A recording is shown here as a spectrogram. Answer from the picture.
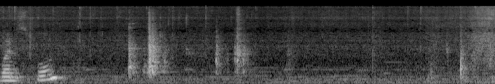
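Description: Chopped garlic and ginger sizzling in hot oil in a kadhai, with a spatula knocking against the pan five times as it stirs.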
